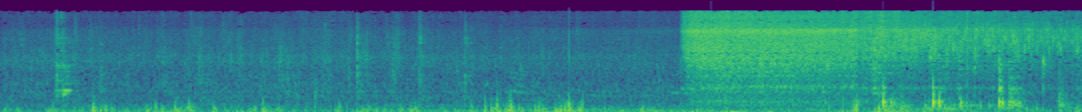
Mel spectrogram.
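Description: Cardamom, cinnamon and bay leaves hitting hot oil in a pan for duck curry: quiet stirring clatter, then a sudden loud, steady sizzle that carries on to the end.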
